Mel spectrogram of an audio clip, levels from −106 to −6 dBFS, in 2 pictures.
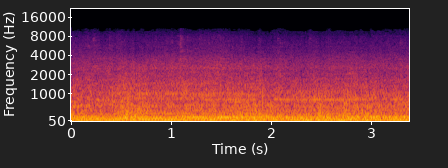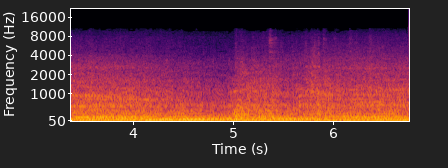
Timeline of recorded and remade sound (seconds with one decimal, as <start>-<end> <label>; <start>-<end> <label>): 0.0-6.8 recorded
